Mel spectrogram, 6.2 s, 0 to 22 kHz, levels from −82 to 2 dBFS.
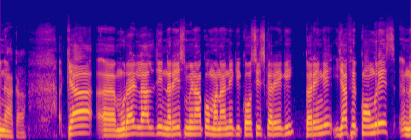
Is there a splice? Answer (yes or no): no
